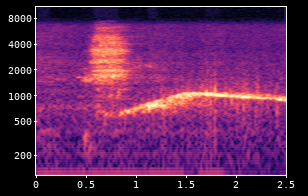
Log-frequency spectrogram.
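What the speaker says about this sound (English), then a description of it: "You should be hearing some sirens" A faint siren wails in the distance, its pitch rising and holding, with a brief burst of noise near the start.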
